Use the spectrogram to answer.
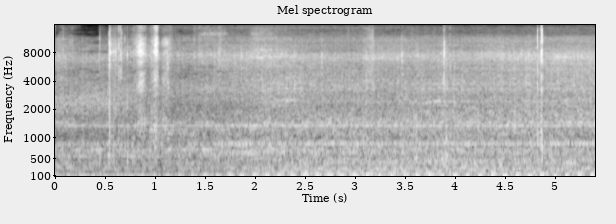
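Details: Panasonic automatic washing machine making metal noise when washing and drying: steady low rumble with a regular beat about four times a second and faint metallic ticks; cause not stated.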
